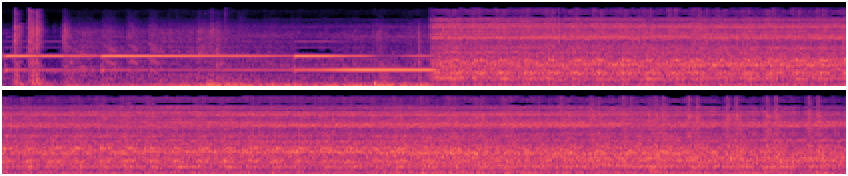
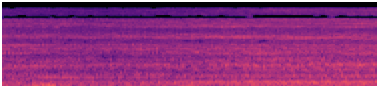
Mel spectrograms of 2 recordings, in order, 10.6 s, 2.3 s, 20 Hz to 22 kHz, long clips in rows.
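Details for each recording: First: 1999 Toyota Camry 2.2L four-cylinder, codes P0300/P0301/P0302: after start-up it idles very rough, cylinders 1 and 2 not firing (confirmed cold by thermal camera), two separate causes. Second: 1999 Toyota Camry 2.2L four-cylinder after fixing two separate causes of cylinder 1 and 2 misfires (P0300-P0302) that made it run very rough: even idle, steady hum, no stumbles, skips or knocks.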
